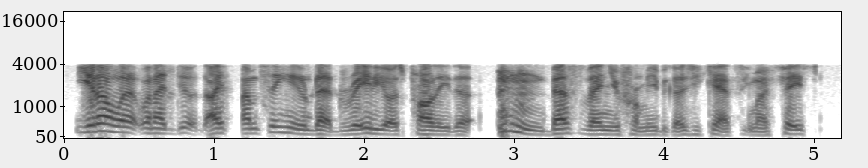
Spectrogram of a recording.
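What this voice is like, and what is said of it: Hoarse, strained, failing voice. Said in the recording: “I just started coughing. I apologize. ... all choked up. ... My voice is going.”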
